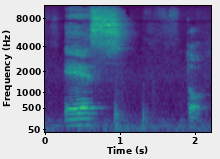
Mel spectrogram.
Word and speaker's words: esto: Same T sound as before. To, just with the O sound at the end. To. And then es, and then we blend. Esto, esto, esto, this.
